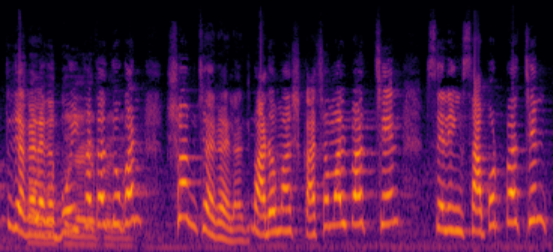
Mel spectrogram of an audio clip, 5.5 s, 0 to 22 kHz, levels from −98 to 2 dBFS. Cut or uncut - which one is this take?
cut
